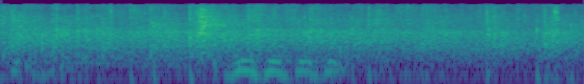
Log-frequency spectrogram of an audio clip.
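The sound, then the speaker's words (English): An audience applauding during a sermon: steady, dense clapping that fills the whole three seconds at an even, moderately loud level, with a brief voiced cheer rising out of the crowd partway through. “Yes, you may clap during the middle of a sermon.”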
